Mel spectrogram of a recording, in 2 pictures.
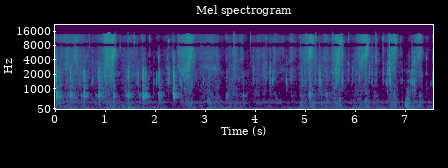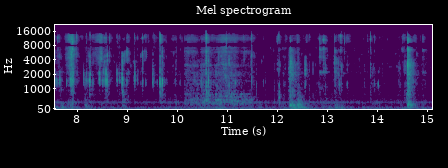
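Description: A cat licking churu paste from a ceramic bowl: a run of quiet, quick, wet licking clicks, with two louder knocks near the end.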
